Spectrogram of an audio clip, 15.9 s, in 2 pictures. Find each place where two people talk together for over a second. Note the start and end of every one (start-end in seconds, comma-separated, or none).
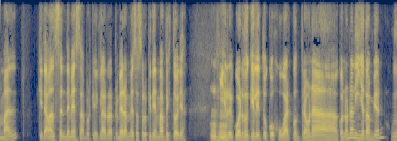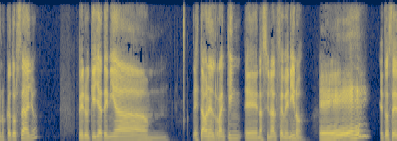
none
